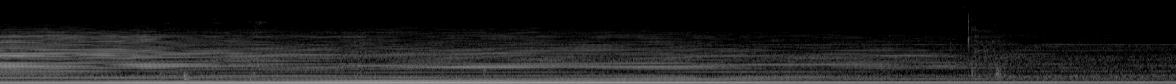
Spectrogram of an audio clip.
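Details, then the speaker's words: Creality Ender 3 V3 CoreXY 3D printer, new out of box, during its vibration/resonance test sweep: steady low droning hum with stacked tones for several seconds, a nasty vibrational mode that is probably fine. "there we go sounds like it's got a pretty nasty uh vibrational mode right there but probably be fine"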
